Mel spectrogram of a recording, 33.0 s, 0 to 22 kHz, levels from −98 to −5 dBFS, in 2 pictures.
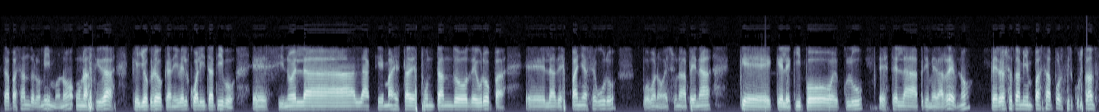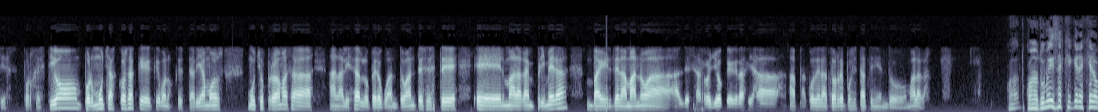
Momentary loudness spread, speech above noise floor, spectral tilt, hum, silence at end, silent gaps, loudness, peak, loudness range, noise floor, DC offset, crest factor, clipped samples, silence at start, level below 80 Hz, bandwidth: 9 LU; 35 dB; -7 dB/octave; none; 0 s; none; -23 LUFS; -2 dBFS; 5 LU; -58 dBFS; under 0.1%; 20 dB; under 0.1%; 0.05 s; -64 dBFS; 11.5 kHz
